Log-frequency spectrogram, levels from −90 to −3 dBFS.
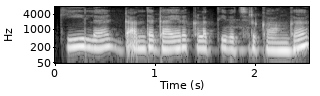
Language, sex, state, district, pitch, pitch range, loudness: Tamil, female, Tamil Nadu, Kanyakumari, 180 Hz, 170-195 Hz, -17 LUFS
